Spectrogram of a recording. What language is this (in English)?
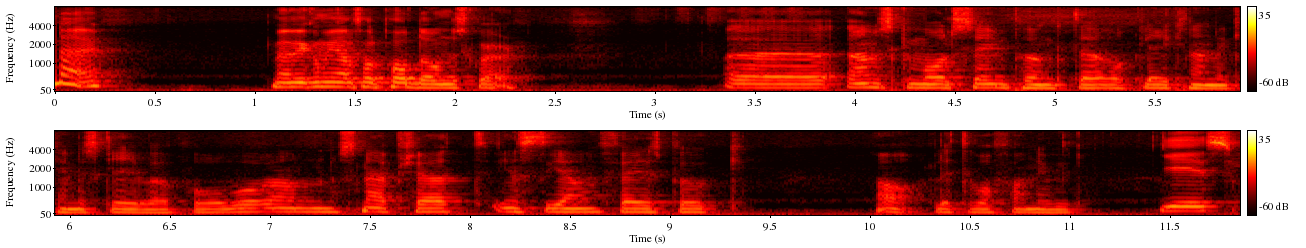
Swedish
